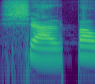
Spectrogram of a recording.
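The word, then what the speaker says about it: sciarpa: দিয়ে এখন বুঝিয়ে দিব এস এ যার উচ্চারণ সিপা শারপা অর্থ মাপলার পরেরটা এস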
